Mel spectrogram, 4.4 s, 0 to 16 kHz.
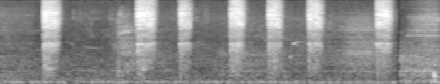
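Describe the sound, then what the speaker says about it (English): Short bursts from an aerosol spray can hiss onto the wiper arms of a Porsche Cayenne GTS V8, about seven separate sprays in an uneven rhythm, close and fairly quiet, with no voices. "Give them a little spray."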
